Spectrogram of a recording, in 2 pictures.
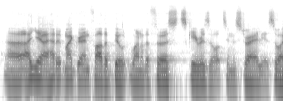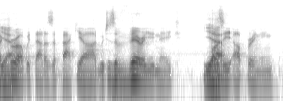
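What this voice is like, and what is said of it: Australian accent. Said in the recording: “I've got an Australian accent”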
